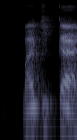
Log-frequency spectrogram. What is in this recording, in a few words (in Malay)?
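"majikan", Malay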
